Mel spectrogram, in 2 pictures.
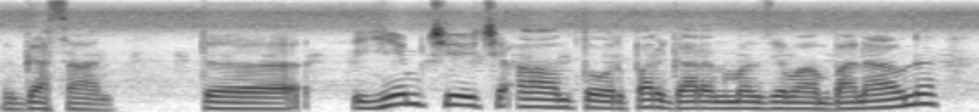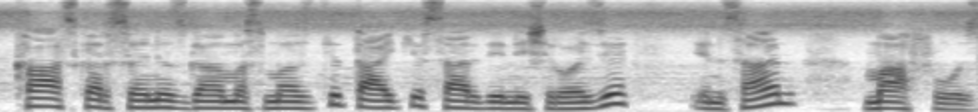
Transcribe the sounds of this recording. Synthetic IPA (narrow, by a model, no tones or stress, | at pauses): ɡɐsaːn | t̪ɨ | jimt͡ʃʰiːt͡ʃʰiʔaːmt̪oːɾpɐɾɡɐɾɐnmɐnziʋaːmbɐnaːwnɨ | kʰaːskɐɾsəːniz̬ɡaːmɐsmɐnzt̪it̪aːkʲisɐɾd̪iniʃɾoːzi | insaːn | mɐfuːz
